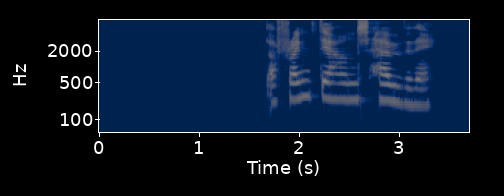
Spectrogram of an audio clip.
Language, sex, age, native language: Icelandic, female, 13, Icelandic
